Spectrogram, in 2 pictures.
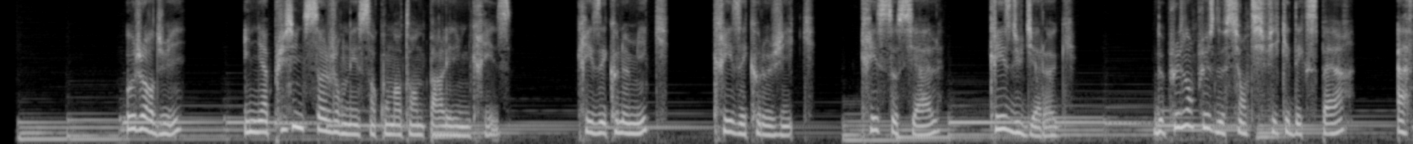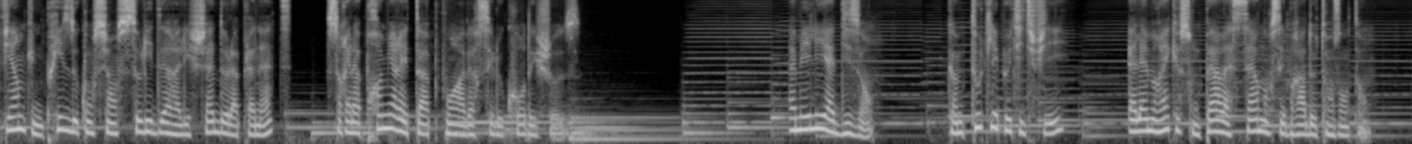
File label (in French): French Voice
